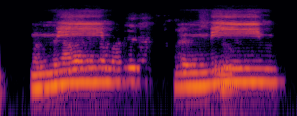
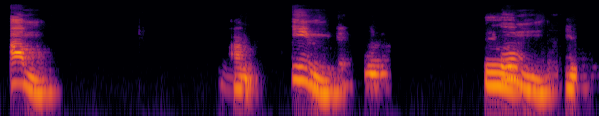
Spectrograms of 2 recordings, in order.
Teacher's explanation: মিম উচ্চারিত হয় দুই ঠোঁটের ভিজে অংশ হইতে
